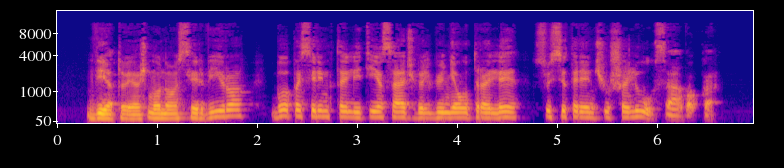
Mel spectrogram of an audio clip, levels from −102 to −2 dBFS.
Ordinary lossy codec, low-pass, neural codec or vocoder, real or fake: MP3, 48 kbps; 14.4 kHz; codec, 44.1 kHz, 3.4 kbps, Pupu-Codec; fake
